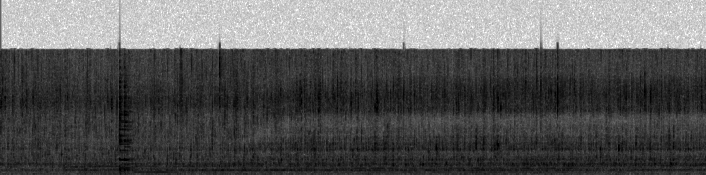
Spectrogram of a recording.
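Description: Tamarind potato curry boiling in an open pot, a steady bubbling sizzle, with one short click about a second in.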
